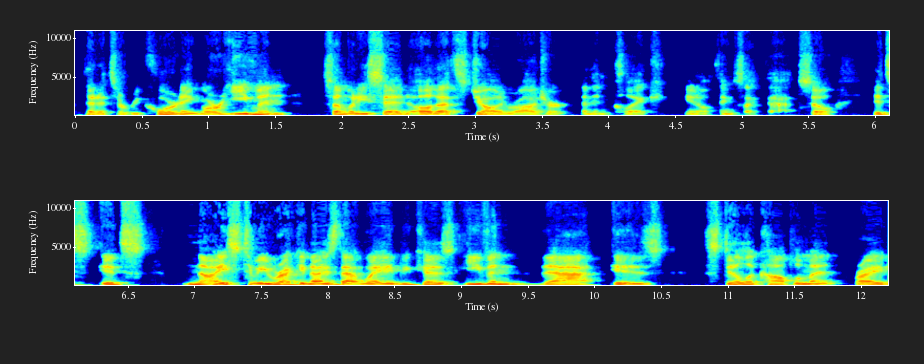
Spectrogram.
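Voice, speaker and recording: A man answering interview questions conversationally, earnest and halting, often checking in with a "right?". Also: medium pitch. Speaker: interview guest, company founder.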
